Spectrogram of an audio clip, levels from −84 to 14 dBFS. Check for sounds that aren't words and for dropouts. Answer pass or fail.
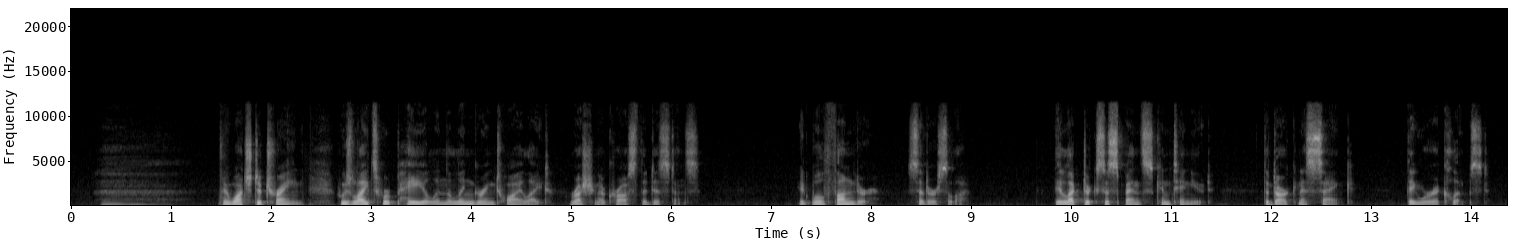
fail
